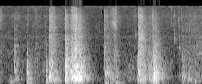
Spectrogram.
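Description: Cardboard shipping box being handled and closed: flaps pushed down over the packaged figures inside, making several short dry rustles and scrapes of cardboard. The loudest comes a little after half a second in.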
